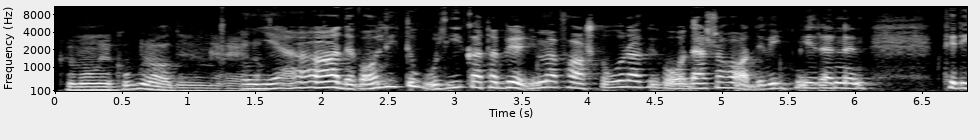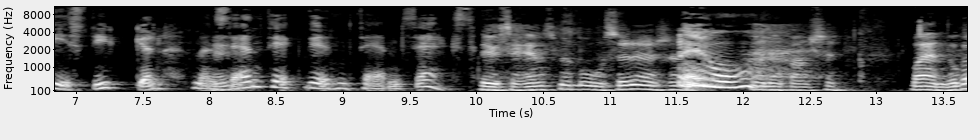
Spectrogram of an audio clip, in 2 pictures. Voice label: Angersjo, dialekter; HLS

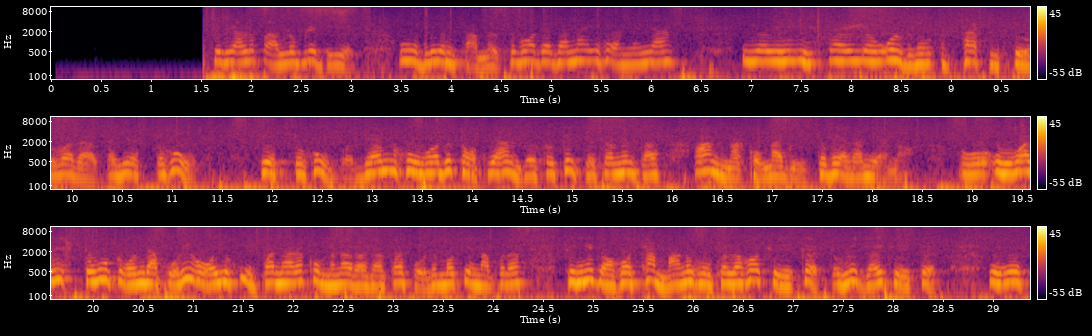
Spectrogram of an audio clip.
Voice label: dialekter; Folkminnen

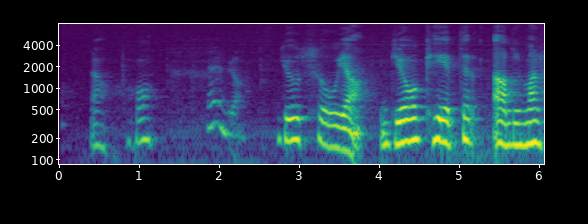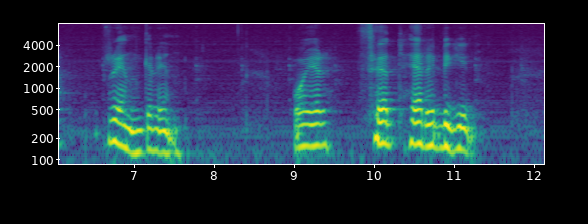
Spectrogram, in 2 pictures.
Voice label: dialekter; Folkminnen; Svenska sagor

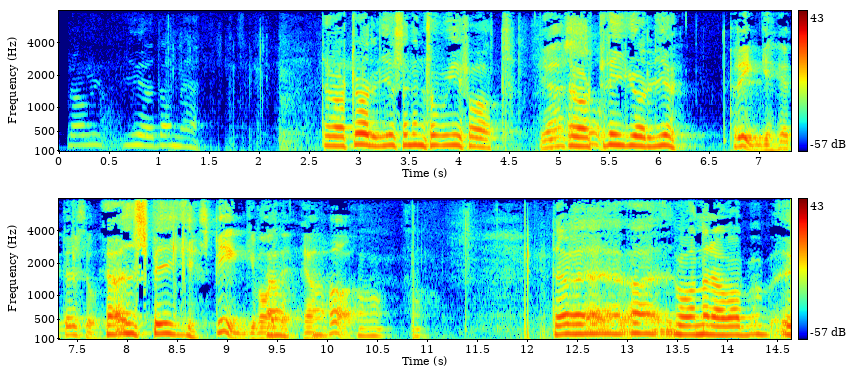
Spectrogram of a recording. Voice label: Sankt Anna, dialekter; Folkminnen

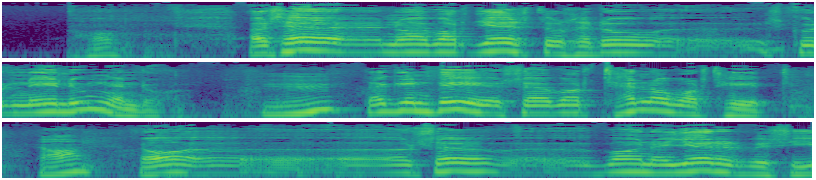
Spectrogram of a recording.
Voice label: Mockfjärd, dialekter; Svenska sagor; DAL; Folkminnen

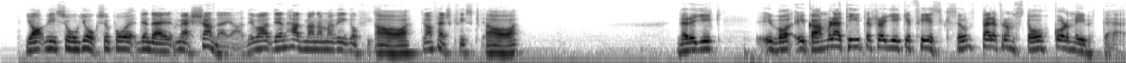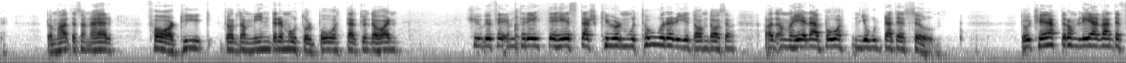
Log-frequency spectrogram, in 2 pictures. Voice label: Gräsö, dialekter; Svenska sagor; Folkminnen

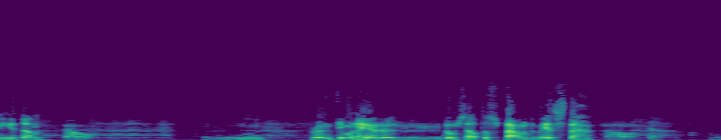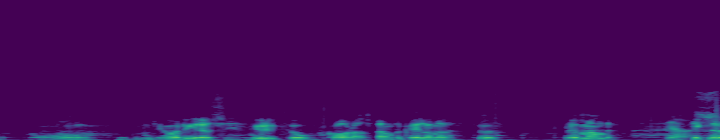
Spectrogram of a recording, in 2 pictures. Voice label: Idala, dialekter; svenska sagor; Folkminnen

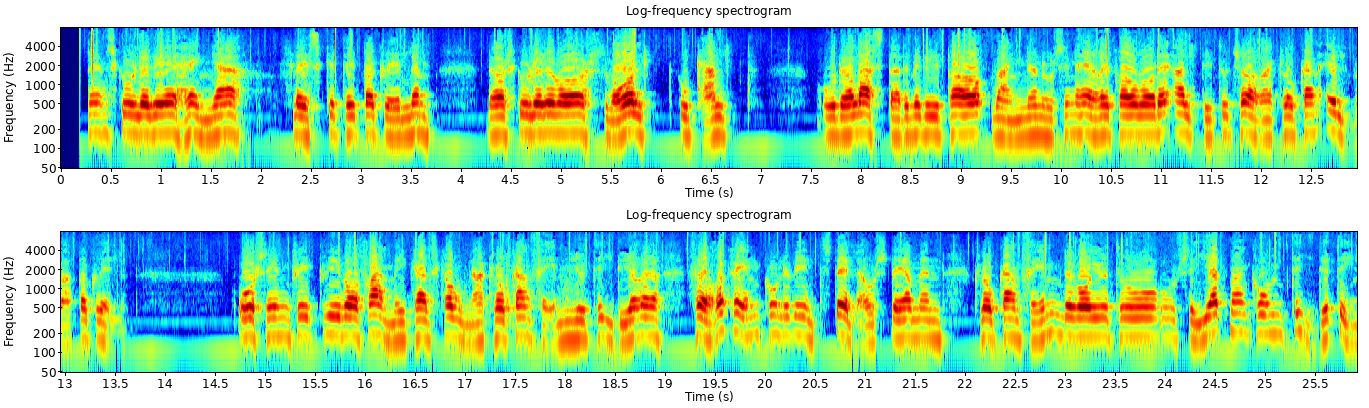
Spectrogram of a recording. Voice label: Kristianopel BLEK, dialekter; Folkminnen

